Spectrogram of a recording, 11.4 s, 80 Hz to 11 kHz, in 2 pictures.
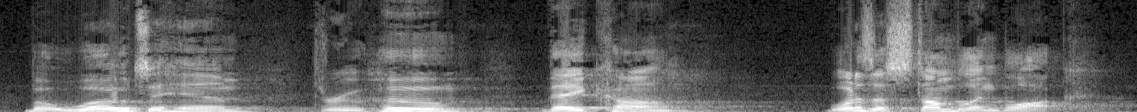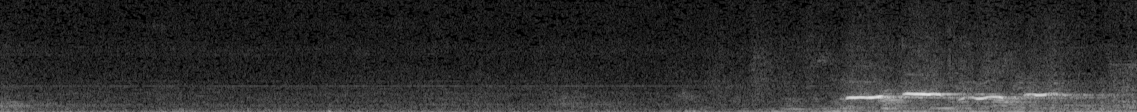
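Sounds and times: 
faint low hum: 0.0 - 11.3
speech: 0.1 - 3.5, 4.1 - 5.5
person whistling a short tune: 9.9 - 11.3.

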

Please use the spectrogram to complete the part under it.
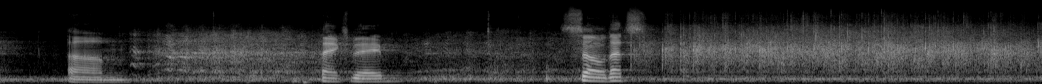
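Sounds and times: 
speech: 0.7 - 1.8, 3.2 - 4.1, 5.6 - 6.8
laughter: 1.1 - 6.2
one person clapping hands: 6.4 - 10.4.

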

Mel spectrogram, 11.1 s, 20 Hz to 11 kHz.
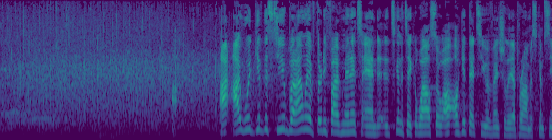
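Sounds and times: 
crowd clapping: 0.0 - 6.2
speech: 4.4 - 11.0.

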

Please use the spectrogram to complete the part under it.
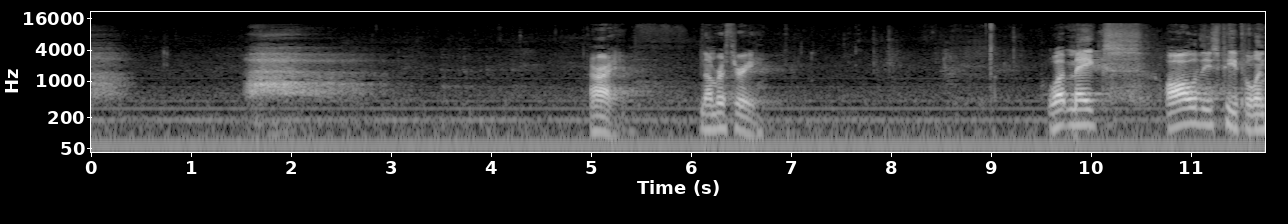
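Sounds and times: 
church congregation taking a big deep breath together: 0.0 - 0.4, 1.5 - 3.1
faint steady hiss: 0.0 - 11.7
speech: 5.0 - 5.4, 6.1 - 6.8, 9.6 - 11.7.

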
